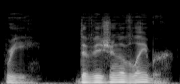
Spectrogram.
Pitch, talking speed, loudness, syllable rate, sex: 90 Hz, 135 wpm, -16 LUFS, 5.1 syllables/s, male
